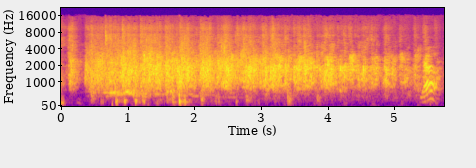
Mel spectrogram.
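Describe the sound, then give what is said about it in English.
An audience applauds steadily for a band as they come on for the second half, dense clapping holding at a fairly even loudness for about six seconds, with a brief raised voice or cheer near the end. “So, anyway, uh, a, a big round of applause anyway for the … who are coming on for the second half.”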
